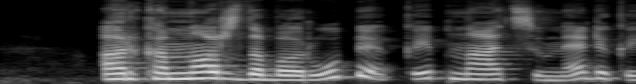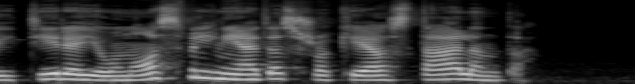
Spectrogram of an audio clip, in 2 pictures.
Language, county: Lithuanian, Kaunas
